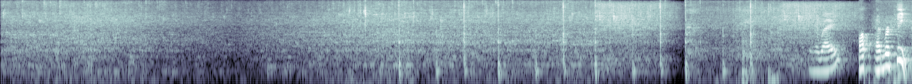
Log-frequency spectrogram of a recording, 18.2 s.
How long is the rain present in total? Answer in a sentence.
The rain can be heard for 18 seconds in total.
